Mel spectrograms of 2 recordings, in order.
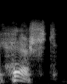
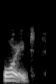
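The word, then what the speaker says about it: Hoecht: Michael Hoyt a linebacker it's it looks like heshed it's h-o-e-c-h-t but it's pronounced Point okay he came on I believe he had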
